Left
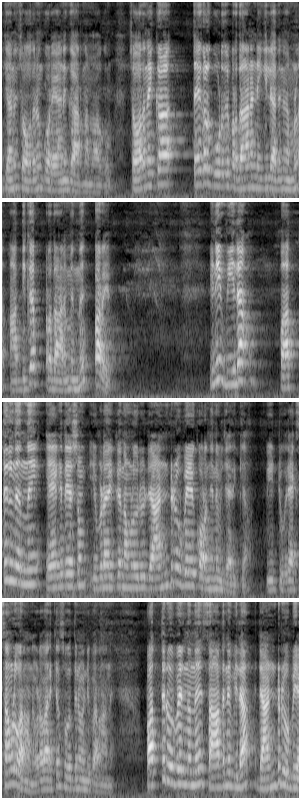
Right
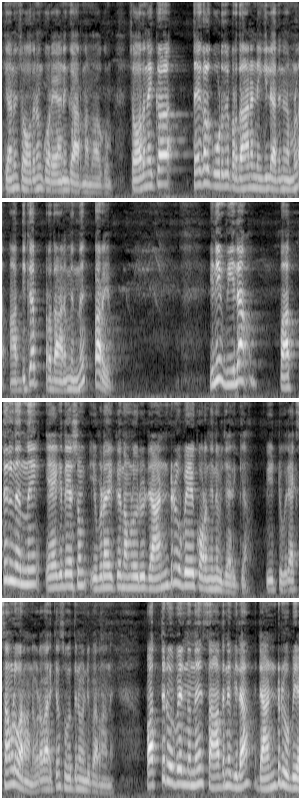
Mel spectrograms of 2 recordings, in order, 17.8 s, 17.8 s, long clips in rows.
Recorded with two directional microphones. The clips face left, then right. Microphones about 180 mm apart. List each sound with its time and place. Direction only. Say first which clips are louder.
0.0 s speech: right 5 dB; 45° right (ahead or behind)
7.5 s speech: right 8 dB; 50° right (ahead or behind)
15.5 s speech: right 4 dB; 30° right (ahead or behind)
